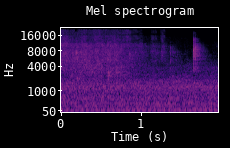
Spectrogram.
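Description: Brine pours out of a jar of green Italian olives in a steady, close liquid gush that runs unbroken the whole time, with no talking.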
